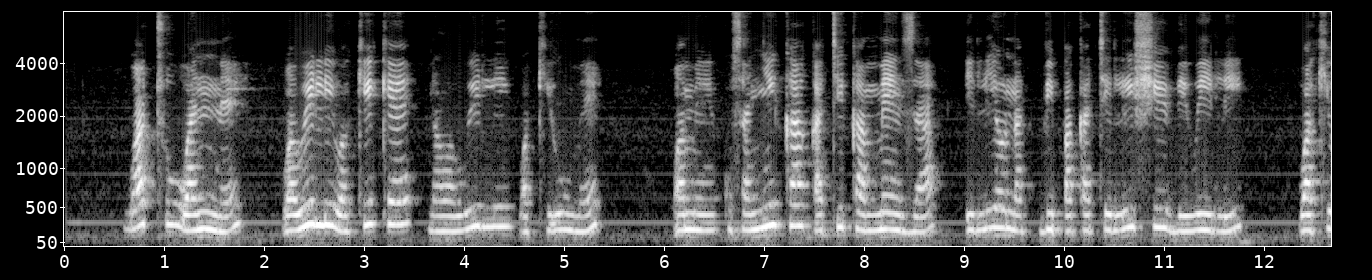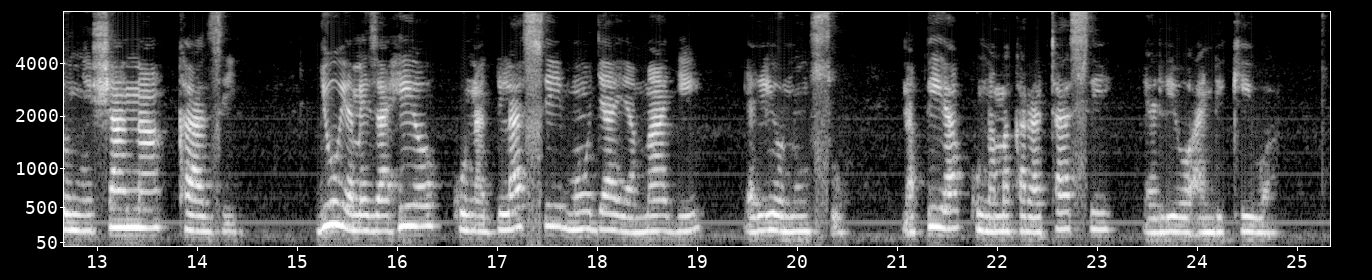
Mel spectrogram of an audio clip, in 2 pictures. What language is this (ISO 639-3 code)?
swa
